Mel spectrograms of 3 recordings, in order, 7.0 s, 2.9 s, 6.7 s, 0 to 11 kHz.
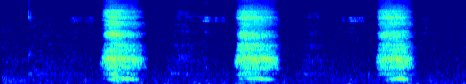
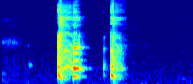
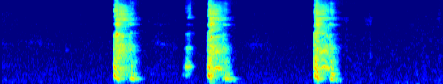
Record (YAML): exhalation_length: 7.0 s
exhalation_amplitude: 3360
exhalation_signal_mean_std_ratio: 0.42
cough_length: 2.9 s
cough_amplitude: 31552
cough_signal_mean_std_ratio: 0.28
three_cough_length: 6.7 s
three_cough_amplitude: 18977
three_cough_signal_mean_std_ratio: 0.29
survey_phase: beta (2021-08-13 to 2022-03-07)
age: 45-64
gender: Female
wearing_mask: 'No'
symptom_runny_or_blocked_nose: true
symptom_onset: 7 days
smoker_status: Never smoked
respiratory_condition_asthma: false
respiratory_condition_other: false
recruitment_source: REACT
submission_delay: 2 days
covid_test_result: Negative
covid_test_method: RT-qPCR
influenza_a_test_result: Negative
influenza_b_test_result: Negative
